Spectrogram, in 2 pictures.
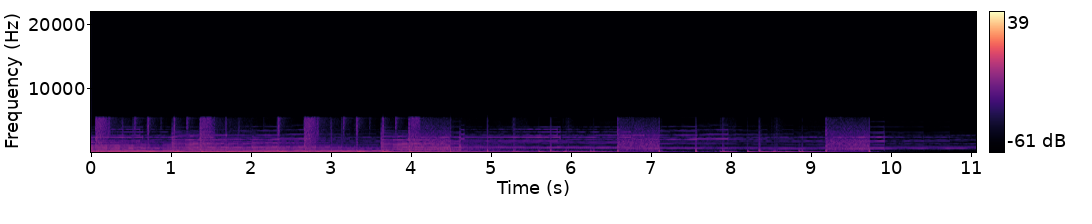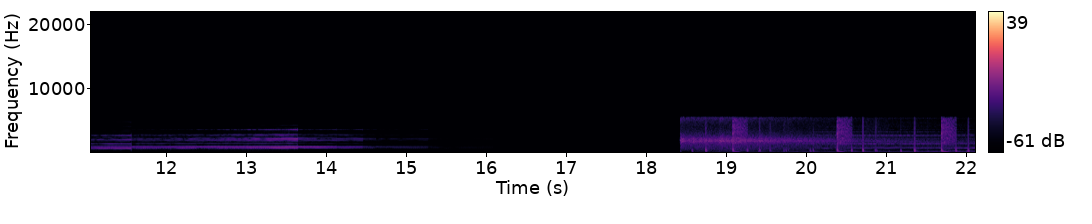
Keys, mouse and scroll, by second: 0.7 click, 1.9 click, 2.9 click, 4.2 click, 4.7 click, 7.4 click, 10.1 click, 10.3 click, 10.8-11.8 scroll down 1, 11.8 click, 16.2 click, 17.0 scroll up 2, 17.8 scroll down 2, 18.1 ,, 18.7 click, 19.4 click, 20.4 click, 21.9-22.1 scroll up 2.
